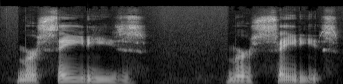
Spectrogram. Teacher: The final sound is not s like star, it's z like zebra.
